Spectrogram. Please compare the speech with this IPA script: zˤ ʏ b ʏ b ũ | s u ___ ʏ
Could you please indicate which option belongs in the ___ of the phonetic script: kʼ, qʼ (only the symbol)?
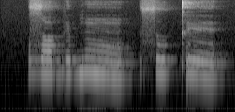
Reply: kʼ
